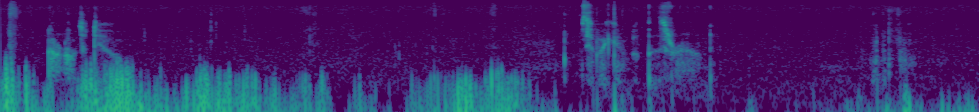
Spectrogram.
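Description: A young man speaks calmly and close to the microphone.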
